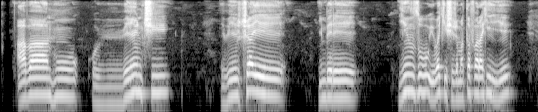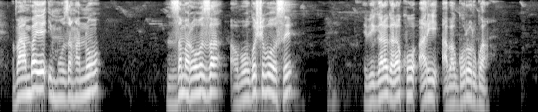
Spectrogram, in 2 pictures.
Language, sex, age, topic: Kinyarwanda, male, 18-24, government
